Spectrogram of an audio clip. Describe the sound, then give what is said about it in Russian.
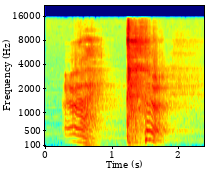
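A voice performs a harsh throat clearing for an elf whose lungs are full of water after nearly drowning: two rough, forceful bursts, the second splitting into a quick double push, with no words. “Эльф откашлялся и ответил.”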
